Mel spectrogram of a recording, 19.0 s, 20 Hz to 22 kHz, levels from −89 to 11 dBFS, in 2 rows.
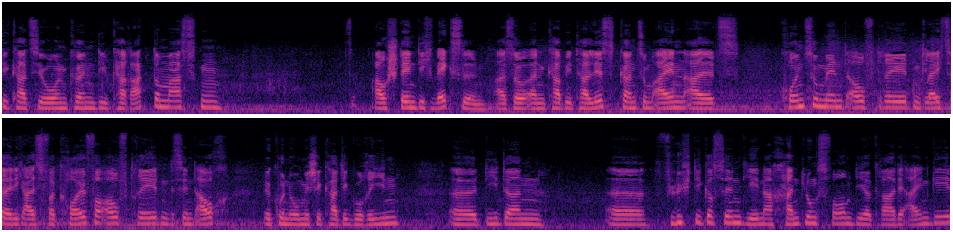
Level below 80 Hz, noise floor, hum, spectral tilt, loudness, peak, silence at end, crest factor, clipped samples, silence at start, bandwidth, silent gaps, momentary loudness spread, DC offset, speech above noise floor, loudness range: -60 dBFS; -56 dBFS; none; -5.5 dB/octave; -31 LUFS; -12 dBFS; 0 s; 20 dB; under 0.1%; 0 s; 14 kHz; none; 12 LU; under 0.1%; 25 dB; 5 LU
